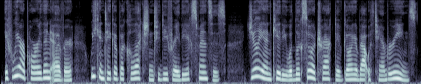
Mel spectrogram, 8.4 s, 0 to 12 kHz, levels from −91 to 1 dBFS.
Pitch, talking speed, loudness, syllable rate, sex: 220 Hz, 190 wpm, -16 LUFS, 5.9 syllables/s, female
